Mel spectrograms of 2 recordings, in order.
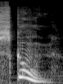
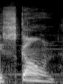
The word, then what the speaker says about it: Scone: in Scotland but it's called the stone of scoon scoon people when I say scone they get it they're like no it's scoon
